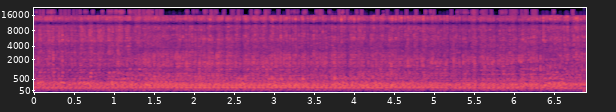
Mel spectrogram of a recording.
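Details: Freshly rebuilt small block Chevy 350 for an OBS Chevy truck, on a homemade run stand with headers and hot water in the cooling system: deep, even, throaty rumble, steady lopey beat, no knocks or ticks; runs healthy and strong.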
